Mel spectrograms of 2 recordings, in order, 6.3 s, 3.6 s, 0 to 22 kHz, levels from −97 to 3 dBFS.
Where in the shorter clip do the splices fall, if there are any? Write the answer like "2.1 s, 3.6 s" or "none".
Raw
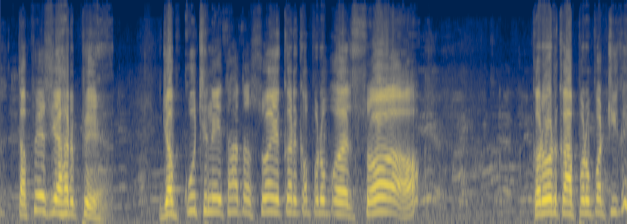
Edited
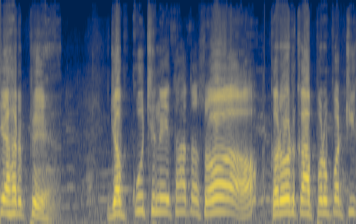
2.0 s, 2.6 s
